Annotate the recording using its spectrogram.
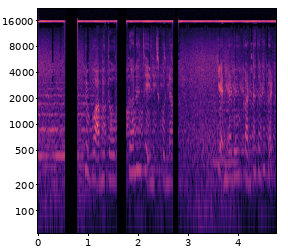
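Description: A young woman sings with feeling.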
